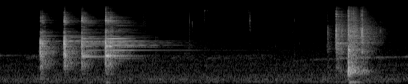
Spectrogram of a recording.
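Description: A metal spoon clinking against a stainless steel mixing bowl, four quick strikes in the first second with the bowl ringing on briefly after them. Near the end comes a short rushing noise.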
